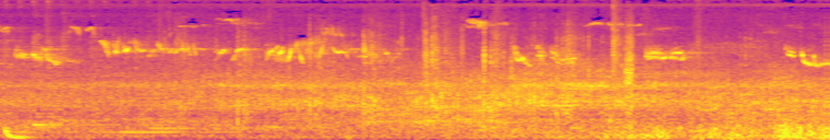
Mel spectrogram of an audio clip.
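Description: Small songbirds chirping and trilling in short phrases over a steady hiss of outdoor background noise, with a low rumble coming up near the end.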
